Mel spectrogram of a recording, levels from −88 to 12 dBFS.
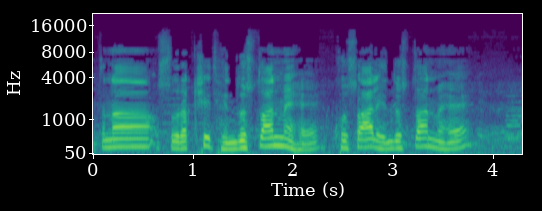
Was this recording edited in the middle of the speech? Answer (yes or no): no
